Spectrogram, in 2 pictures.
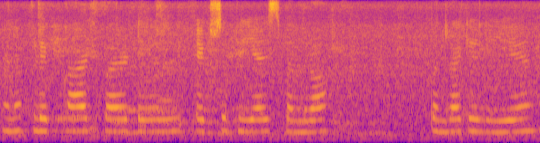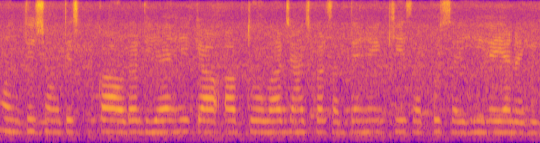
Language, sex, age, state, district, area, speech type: Hindi, female, 18-30, Madhya Pradesh, Harda, rural, read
